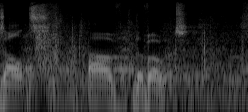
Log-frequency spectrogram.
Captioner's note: speaking French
